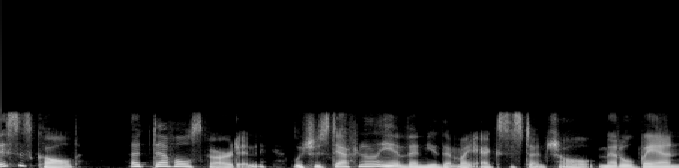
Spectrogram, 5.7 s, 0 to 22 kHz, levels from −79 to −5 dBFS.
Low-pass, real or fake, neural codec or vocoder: 7.2 kHz; fake; codec, 16 kHz, 2 kbps, X-Codec, HuBERT features, trained on balanced general audio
